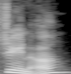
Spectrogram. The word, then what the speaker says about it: Ginna: start running like okay so it's Gina but it's obviously spelled with two ends which confuses people and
